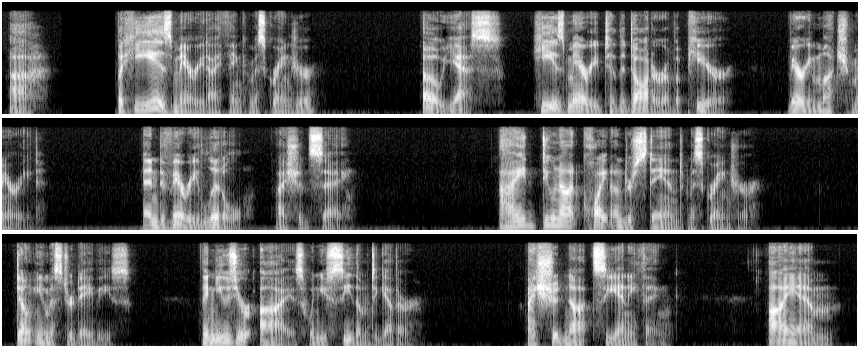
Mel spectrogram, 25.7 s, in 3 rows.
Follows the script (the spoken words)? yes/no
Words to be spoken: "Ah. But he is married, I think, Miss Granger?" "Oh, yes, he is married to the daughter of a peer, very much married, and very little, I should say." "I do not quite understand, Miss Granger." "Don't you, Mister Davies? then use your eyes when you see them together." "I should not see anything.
no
